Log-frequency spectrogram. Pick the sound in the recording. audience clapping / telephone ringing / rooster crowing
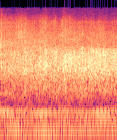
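audience clapping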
